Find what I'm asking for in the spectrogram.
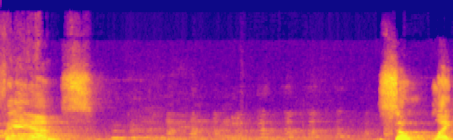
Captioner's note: audience chuckling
